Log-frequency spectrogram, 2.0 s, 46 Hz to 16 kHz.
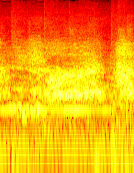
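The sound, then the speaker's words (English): About 80,000 Clemson football fans, a sea of orange, scream and roar at Death Valley stadium in a dense, continuous wall of noise, swelling louder near the end with no individual voices standing out. “80,000 fans, you know, screaming, you know, see all this orange out here.”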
